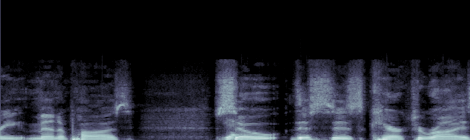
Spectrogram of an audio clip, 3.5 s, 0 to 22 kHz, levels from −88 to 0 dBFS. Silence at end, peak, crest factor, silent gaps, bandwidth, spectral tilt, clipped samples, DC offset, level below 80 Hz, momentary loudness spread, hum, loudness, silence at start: 0 s; -4 dBFS; 18 dB; none; 13 kHz; -5 dB/octave; under 0.1%; under 0.1%; -48 dBFS; 7 LU; none; -22 LUFS; 0 s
